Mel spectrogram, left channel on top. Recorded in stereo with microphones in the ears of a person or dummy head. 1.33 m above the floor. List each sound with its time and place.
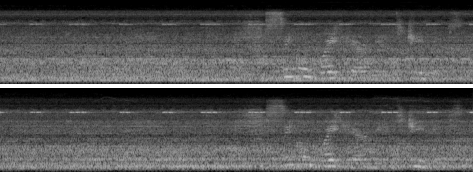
0.0 s an insect: 40° left (ahead or behind), 2 m
2.6 s a woman speaking: 45° left (ahead or behind), 1.4 m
